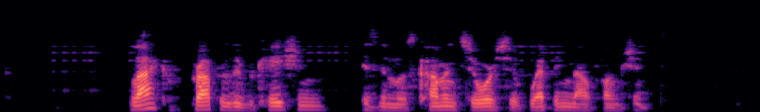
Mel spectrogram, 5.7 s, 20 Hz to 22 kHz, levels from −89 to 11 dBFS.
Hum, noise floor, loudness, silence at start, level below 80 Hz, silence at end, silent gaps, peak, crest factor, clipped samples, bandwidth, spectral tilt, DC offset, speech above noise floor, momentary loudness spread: none; -84 dBFS; -22 LUFS; 1 s; -74 dBFS; 0.85 s; none; 0 dBFS; 24 dB; under 0.1%; 6.6 kHz; -6.5 dB/octave; under 0.1%; 61 dB; 20 LU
